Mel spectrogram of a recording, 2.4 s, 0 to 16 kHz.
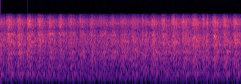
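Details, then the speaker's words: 1966 Ford Thunderbird FE 390 V8, running for the first time in at least 13 years after points adjustment: steady, fast, even rhythm with no missing beats and no abnormal exhaust smoke; normal running. "i'm really amazed at how well this car is running"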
